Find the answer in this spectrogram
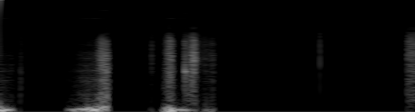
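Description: DJ dance remix playing through the stage sound system in short, choppy bass-heavy bursts with record-scratch effects, then dropping out for about the last second.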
